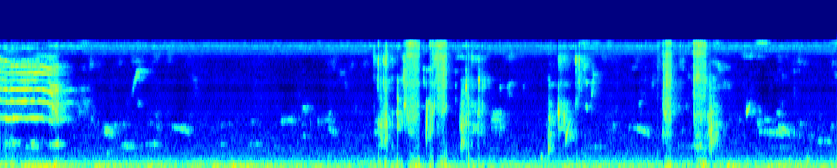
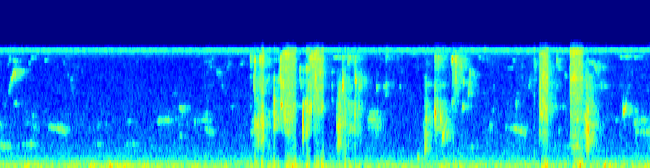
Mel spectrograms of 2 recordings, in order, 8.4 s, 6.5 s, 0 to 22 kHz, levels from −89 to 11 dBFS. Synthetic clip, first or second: first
